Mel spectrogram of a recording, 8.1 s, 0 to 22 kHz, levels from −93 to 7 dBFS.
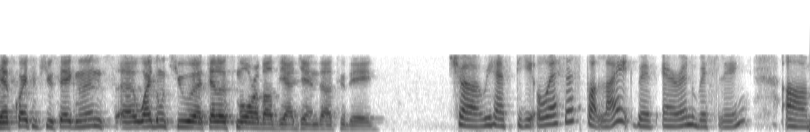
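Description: No technical faults are audible.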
